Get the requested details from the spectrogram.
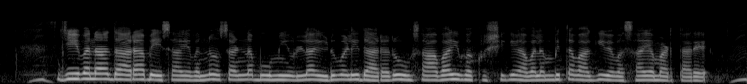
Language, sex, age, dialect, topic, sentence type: Kannada, female, 18-24, Mysore Kannada, agriculture, statement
